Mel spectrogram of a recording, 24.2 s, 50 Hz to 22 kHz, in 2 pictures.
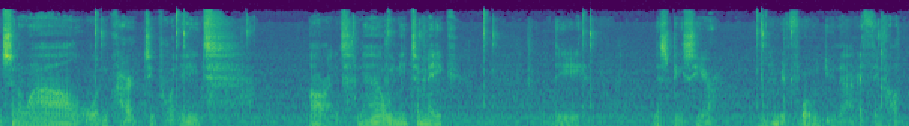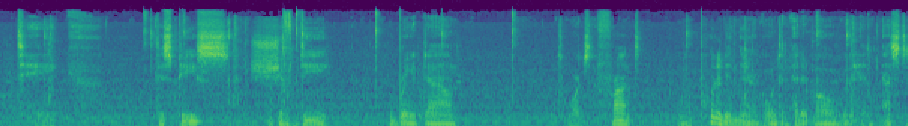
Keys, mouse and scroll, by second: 1.1 click, 2.5 click, 3.3 middle click, 4.9 scroll down 1, 5.2 middle click, 10.5 middle click, 12.0-13.0 scroll up 2, 12.4 middle click, 14.0 click, 14.6 middle click, 15.9 shift+d, 17.1 click, 21.3 click, 22.1 Tab, 22.6 a, 23.0 middle click, 23.7 s.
